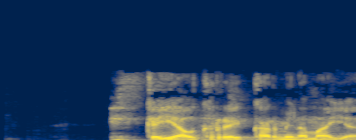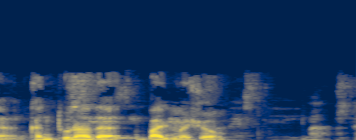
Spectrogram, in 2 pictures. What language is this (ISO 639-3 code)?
cat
